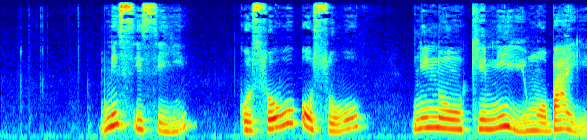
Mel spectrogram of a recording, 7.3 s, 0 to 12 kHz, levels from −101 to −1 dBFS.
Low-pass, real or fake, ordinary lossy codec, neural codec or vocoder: 10.8 kHz; fake; none; codec, 24 kHz, 0.9 kbps, WavTokenizer, medium speech release version 2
